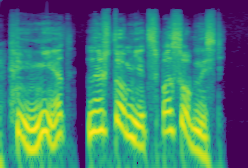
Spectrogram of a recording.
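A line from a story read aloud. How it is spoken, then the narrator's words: Giggling. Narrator (Russian): Хрюмин хихикнул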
